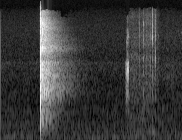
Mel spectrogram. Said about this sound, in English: So if you clap, we'll get it on both recorders.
